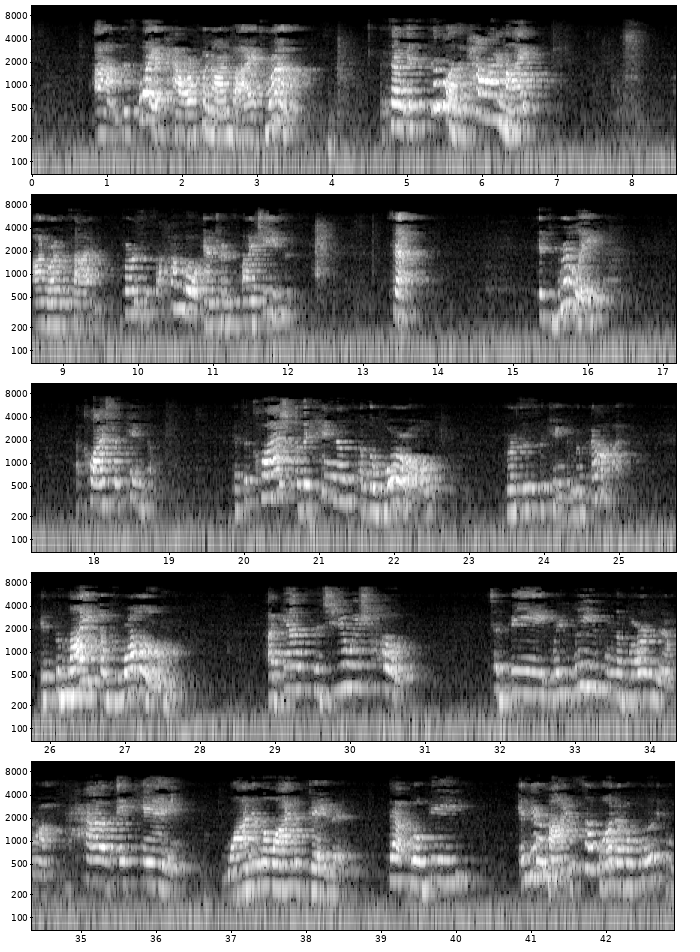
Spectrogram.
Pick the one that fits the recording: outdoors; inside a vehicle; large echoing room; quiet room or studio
large echoing room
